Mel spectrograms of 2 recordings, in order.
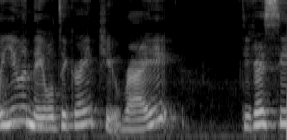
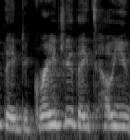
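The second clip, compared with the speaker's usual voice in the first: normal talking voice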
